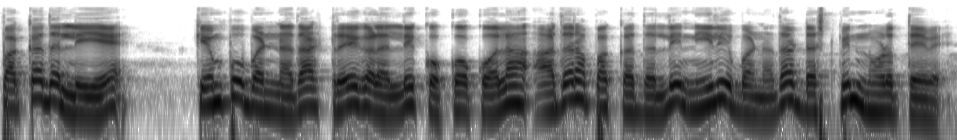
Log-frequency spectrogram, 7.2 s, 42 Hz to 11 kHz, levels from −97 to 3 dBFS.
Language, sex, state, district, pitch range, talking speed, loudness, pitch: Kannada, male, Karnataka, Bangalore, 125-185 Hz, 115 wpm, -10 LUFS, 155 Hz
